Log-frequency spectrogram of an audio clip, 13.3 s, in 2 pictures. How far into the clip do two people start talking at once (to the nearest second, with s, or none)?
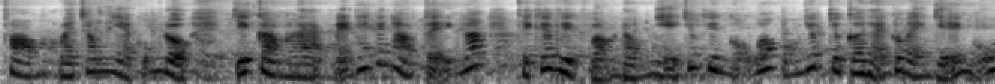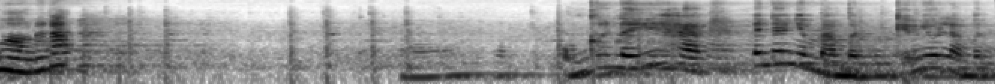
none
